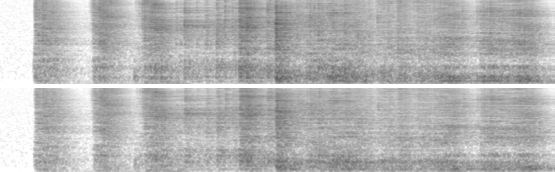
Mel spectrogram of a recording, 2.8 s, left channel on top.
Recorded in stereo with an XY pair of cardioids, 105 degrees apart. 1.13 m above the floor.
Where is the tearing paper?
70° left, 1.8 m.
